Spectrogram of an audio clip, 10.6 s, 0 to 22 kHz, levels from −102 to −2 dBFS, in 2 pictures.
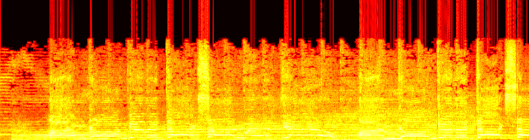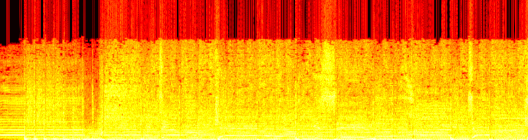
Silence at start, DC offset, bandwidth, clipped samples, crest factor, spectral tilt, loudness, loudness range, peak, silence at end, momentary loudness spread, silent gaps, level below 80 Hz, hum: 0 s; under 0.1%; over 20 kHz; 0.9%; 8 dB; -3 dB/octave; -6 LUFS; 2 LU; 0 dBFS; 0 s; 3 LU; none; -18 dBFS; none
